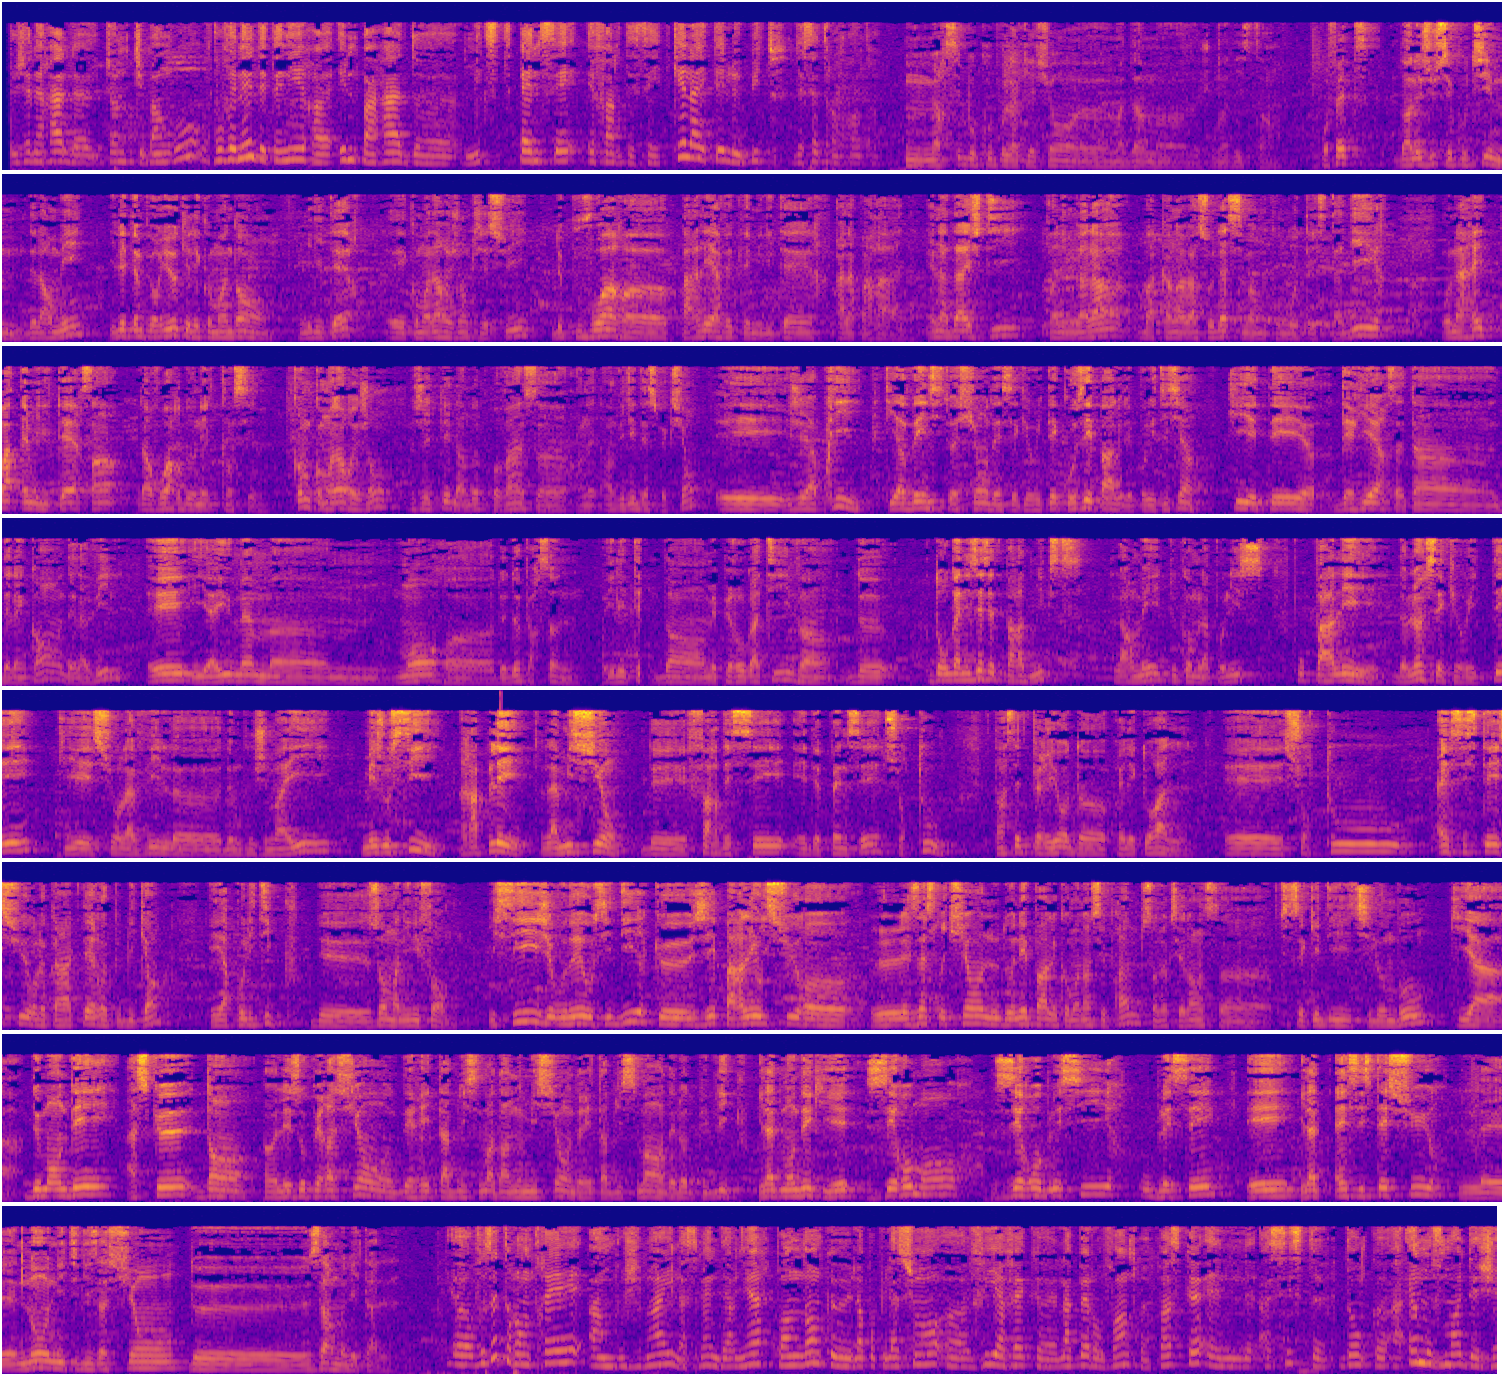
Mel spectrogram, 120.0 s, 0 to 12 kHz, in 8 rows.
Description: Général John Tshibangu, Commandant de 21e région militaire s’entretient à ce sujet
